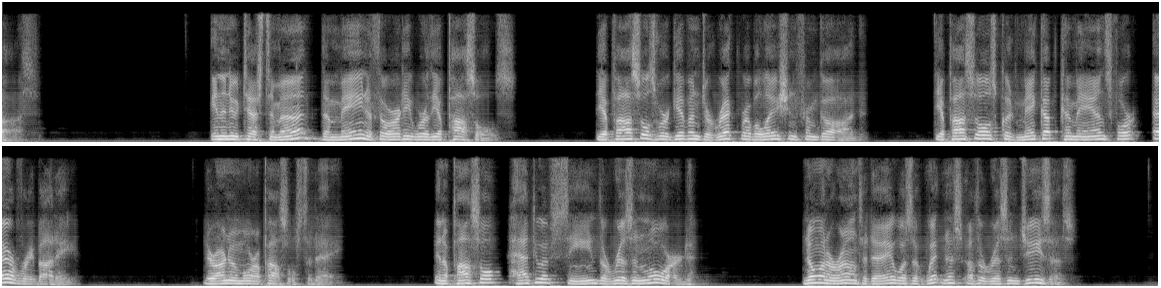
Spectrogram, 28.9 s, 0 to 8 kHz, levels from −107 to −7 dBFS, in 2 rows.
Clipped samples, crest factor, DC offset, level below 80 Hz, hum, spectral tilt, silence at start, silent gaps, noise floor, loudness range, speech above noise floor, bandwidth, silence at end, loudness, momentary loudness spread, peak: under 0.1%; 16 dB; under 0.1%; -56 dBFS; 60 Hz at -50 dBFS; -7 dB/octave; 0 s; none; -67 dBFS; 4 LU; 42 dB; 7.6 kHz; 1.1 s; -25 LUFS; 14 LU; -10 dBFS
